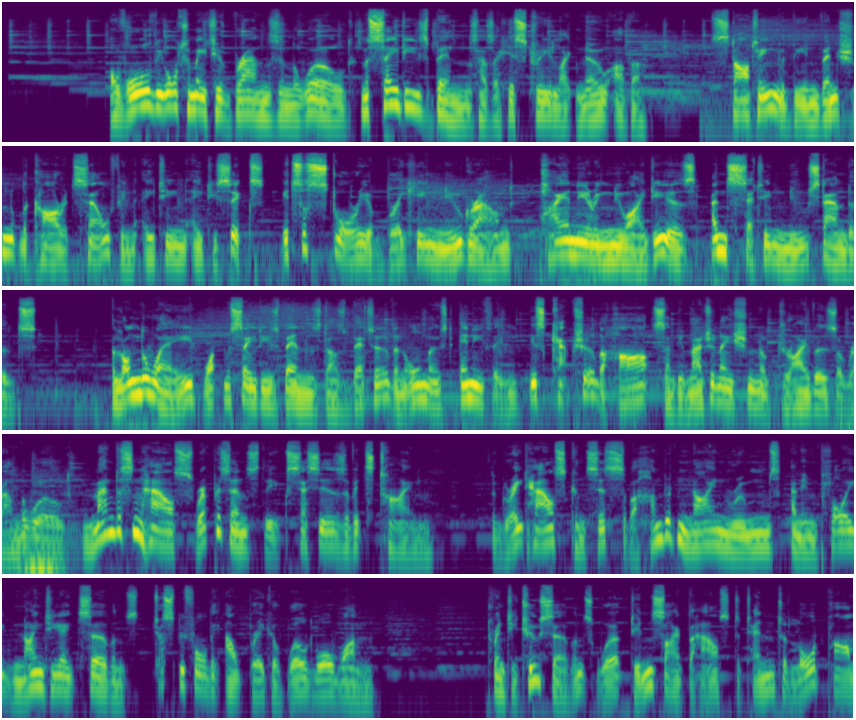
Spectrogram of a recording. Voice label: narratives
